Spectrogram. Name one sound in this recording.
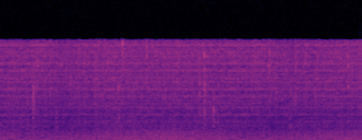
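Burning wood crackles and pops.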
